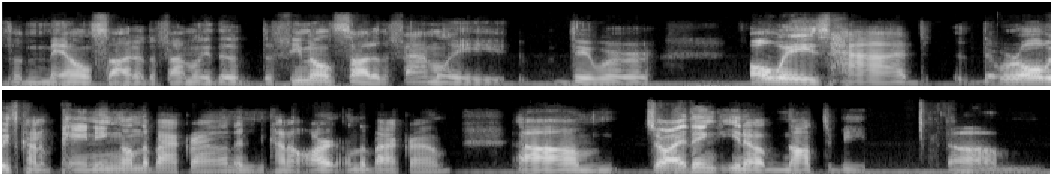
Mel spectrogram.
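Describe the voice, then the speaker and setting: Middle aged guy from puerto rico, super bright but lowish voice, thinks out loud in halting bits, casual interview. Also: lively intonation, no room sound, low-quality recording. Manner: hesitant, reflective, halting phrasing. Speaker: interview guest, architect.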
